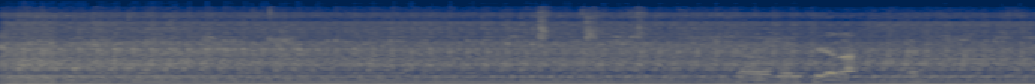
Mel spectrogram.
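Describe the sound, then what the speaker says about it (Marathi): A car in poor condition drives into a parking lot, its engine giving a steady, loud low rumble throughout, with a brief rising tone near the end. "गाडी जात आहे सध्या पार्किंग लॉट मध्ये."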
